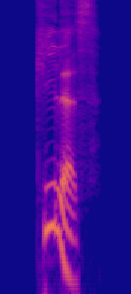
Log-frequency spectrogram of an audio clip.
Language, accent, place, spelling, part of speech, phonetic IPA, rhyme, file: German, Germany, Berlin, Kieles, noun, [ˈkiːləs], -iːləs, De-Kieles.ogg
- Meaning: genitive singular of Kiel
